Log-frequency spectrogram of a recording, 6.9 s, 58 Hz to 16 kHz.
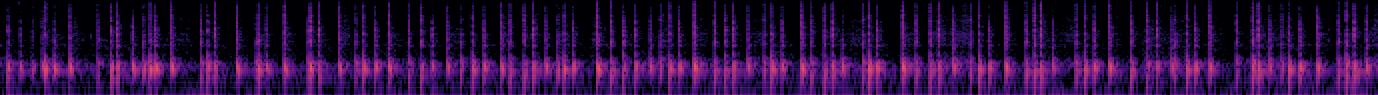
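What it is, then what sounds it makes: Empty plastic ice cream pail. Fast fingertip tapping on the base of an empty, hollow, medium white plastic ice cream pail held upright. It makes a quick, steady run of short, dry, hollow knocks with a mid-low pitch near 300 Hz, each dying away almost at once.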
